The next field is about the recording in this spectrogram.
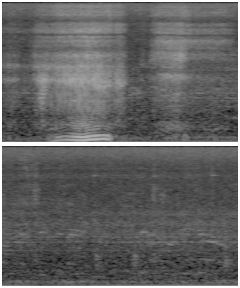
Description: Funny Mastiff dreams while snoring with tongue out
